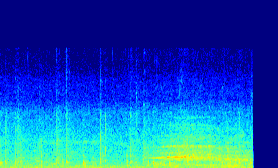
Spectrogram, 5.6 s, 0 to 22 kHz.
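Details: Percheron horses at the Oregon State Fair in 2023; one horse lets out a loud, rising, tonal whinny midway, over steady crowd chatter and the clatter of hooves on a hard floor.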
